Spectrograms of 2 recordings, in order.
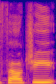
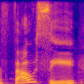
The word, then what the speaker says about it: Fauci: ever heard about dr fauci was someone who mispronounced his name which was at the very beginning of all this was dr drew called him dr fausti and so when i heard dr fauci i just assumed they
